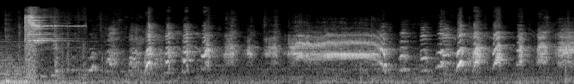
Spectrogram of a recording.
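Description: Comedy sound effects of laughing and screaming. A sudden high shriek comes at the start, then rapid bursts of laughter, with a held scream about three seconds in and more laughter after it.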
